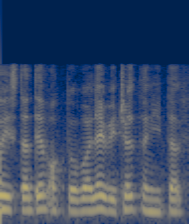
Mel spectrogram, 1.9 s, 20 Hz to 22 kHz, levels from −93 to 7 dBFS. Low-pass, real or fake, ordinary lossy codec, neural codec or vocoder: none; fake; none; codec, 16 kHz, 0.8 kbps, ZipCodec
